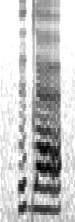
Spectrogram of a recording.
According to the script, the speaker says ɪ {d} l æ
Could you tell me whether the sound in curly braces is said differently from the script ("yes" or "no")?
yes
